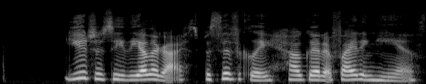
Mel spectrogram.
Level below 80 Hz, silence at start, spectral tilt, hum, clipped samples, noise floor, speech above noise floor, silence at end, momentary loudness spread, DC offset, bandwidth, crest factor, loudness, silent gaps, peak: -64 dBFS; 0.65 s; -5.5 dB/octave; none; under 0.1%; -72 dBFS; 51 dB; 0.1 s; 9 LU; under 0.1%; 13 kHz; 18 dB; -21 LUFS; none; -2 dBFS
